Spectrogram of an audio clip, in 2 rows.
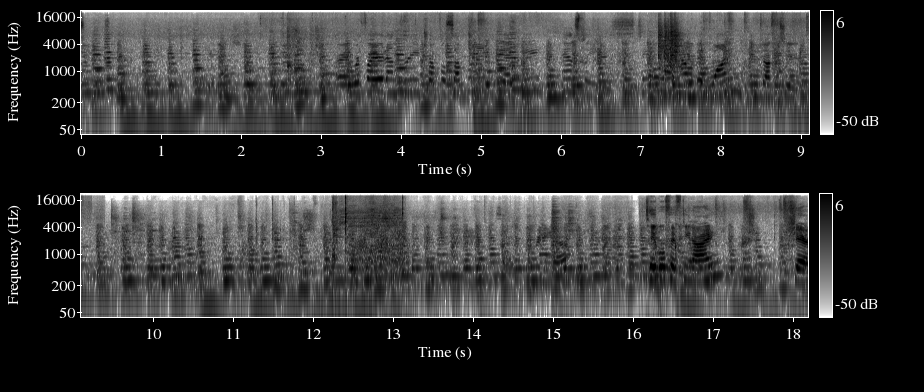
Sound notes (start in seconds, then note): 0.3 intense orchestral music; 9.6 intense orchestral music; 12.1 torch roaring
